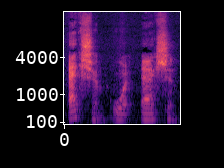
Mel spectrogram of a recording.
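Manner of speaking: action said clearly with the sh sound in the middle; action modelled. Shown as a demonstration. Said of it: "or this".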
